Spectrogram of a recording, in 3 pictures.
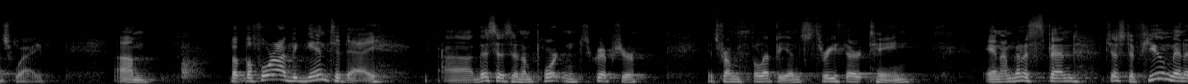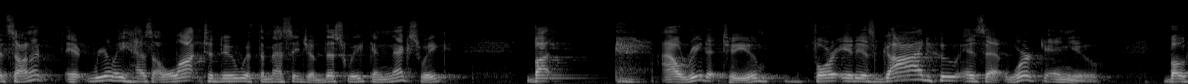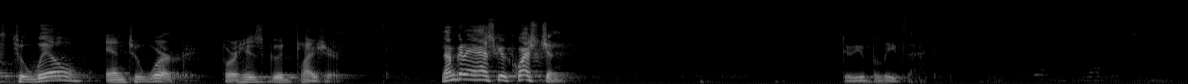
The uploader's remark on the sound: This message is part of a series at Word of Grace Fellowship. We’re located at 603 S 5th St, Indiana, PA.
